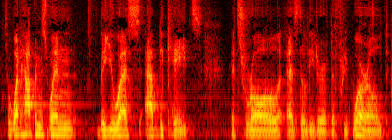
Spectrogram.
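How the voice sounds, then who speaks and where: A man from Romania steps up to an audience microphone with a husky voice. He searches for his words, restarting phrases as he works his way toward the question. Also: mid-range voice, little pitch movement, a little slow. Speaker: audience member asking a question. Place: conference hall, at an audience microphone.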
